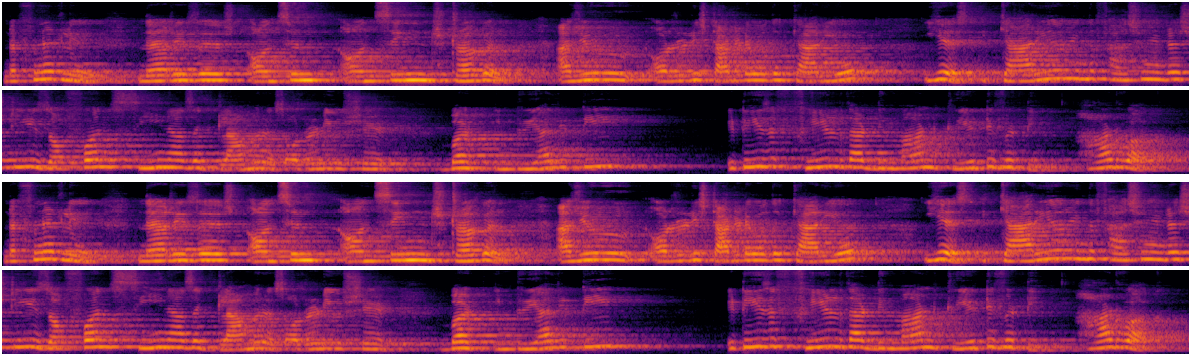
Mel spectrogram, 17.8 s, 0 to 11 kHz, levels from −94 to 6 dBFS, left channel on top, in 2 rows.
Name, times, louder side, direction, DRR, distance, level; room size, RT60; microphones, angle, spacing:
voice 1, 0.0-6.5 6.7-11.8 12.2-13.5 14.3-17.5, right 1 dB, 25° right, 2 dB, 2.5 m, -24 dB
26.5 x 22.0 x 7.5 m, 1.4 s
head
